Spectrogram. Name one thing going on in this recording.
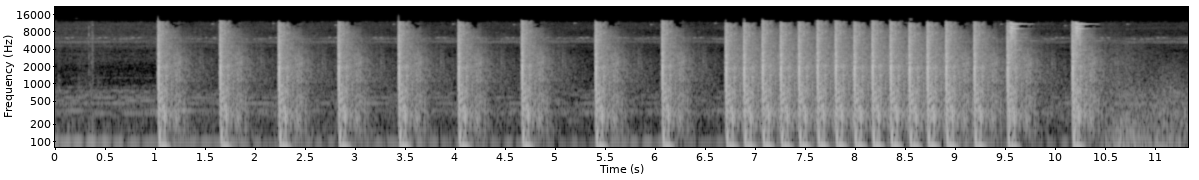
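A rifle fires shots in quick bursts, loud and sharp.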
